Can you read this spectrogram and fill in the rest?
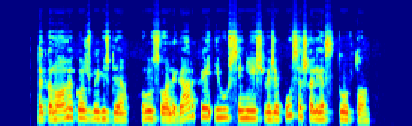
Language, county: Lithuanian, Vilnius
